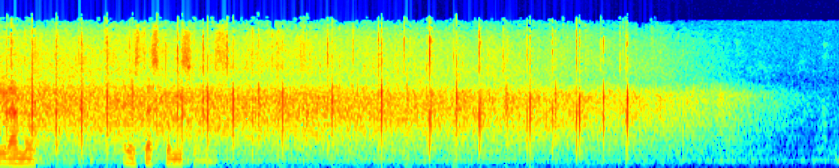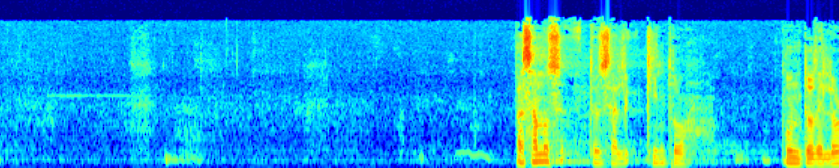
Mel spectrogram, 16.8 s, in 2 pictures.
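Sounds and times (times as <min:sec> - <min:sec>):
speech: 0:00.0 - 0:00.5, 0:01.2 - 0:02.4, 0:13.6 - 0:15.4, 0:16.2 - 0:16.7
audience applause: 0:00.0 - 0:07.7.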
